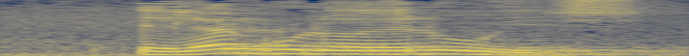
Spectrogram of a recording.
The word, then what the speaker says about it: Louis: técnica se conoce como técnica de lewis que también se pronuncia louis pero lo decimos así para no confundir una línea horizontal que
